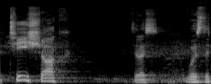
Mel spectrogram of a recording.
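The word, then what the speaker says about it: Taoiseach: Ahern was the and I was coached in this pronunciation by my taxi driver yesterday was the tea shock to us was the tea shock at the time in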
